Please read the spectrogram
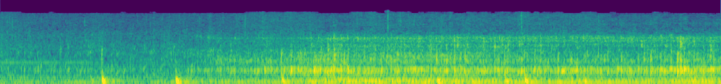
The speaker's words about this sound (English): You mean we'll hear what the fish actually hear? That's right. Okay. It'll sound like a scuba diver to them, perhaps. Uh-huh. All those bubbles.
